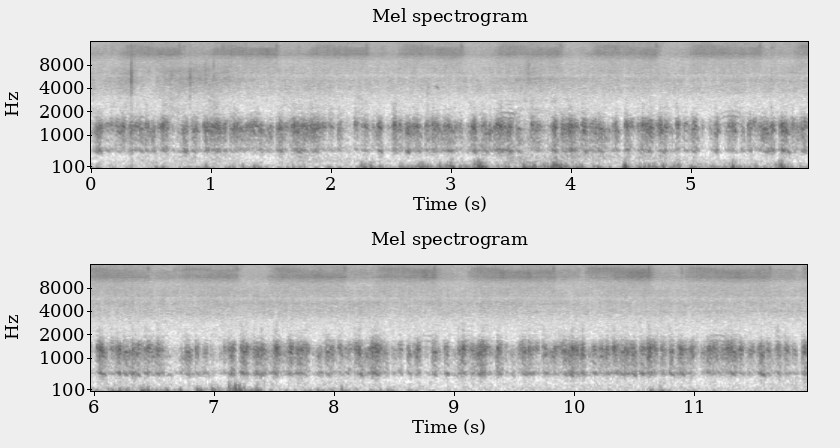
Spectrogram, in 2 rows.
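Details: Frogs calling at Brown Lake on Stradbroke Island, Queensland, Australia, 04/03/2017 at 10:55am: a steady pulsing chorus of rapid, rattling croaks in two pitched bands, overlaid by bursts of low rumbling wind or handling noise.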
